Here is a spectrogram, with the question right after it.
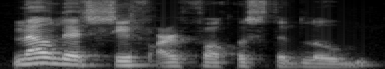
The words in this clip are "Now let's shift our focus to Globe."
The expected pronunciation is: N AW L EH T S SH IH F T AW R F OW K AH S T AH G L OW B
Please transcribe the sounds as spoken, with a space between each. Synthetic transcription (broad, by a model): N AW L EH T S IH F AW R F OW K AH S T AH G L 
